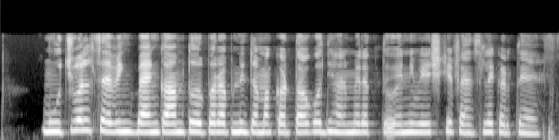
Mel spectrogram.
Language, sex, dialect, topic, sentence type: Hindi, female, Hindustani Malvi Khadi Boli, banking, statement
